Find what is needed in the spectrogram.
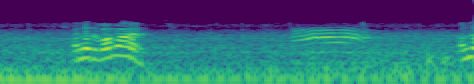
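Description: A crow cawing once, a single short arched call about a second and a half in, after a brief snatch of a man's singing voice.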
